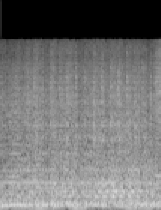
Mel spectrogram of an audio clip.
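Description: Indie-rock band playing live, loud: a dense wall of distorted, noisy guitar over a heavy low bass.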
